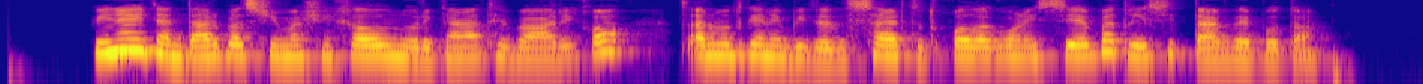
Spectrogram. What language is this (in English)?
Georgian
